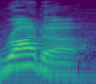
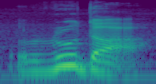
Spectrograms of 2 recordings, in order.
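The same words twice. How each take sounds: First: It is said with the modern English pronunciation. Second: It is said with an Old English pronunciation.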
